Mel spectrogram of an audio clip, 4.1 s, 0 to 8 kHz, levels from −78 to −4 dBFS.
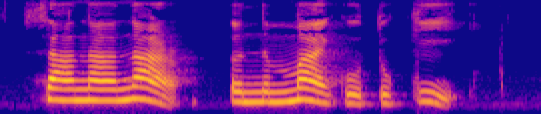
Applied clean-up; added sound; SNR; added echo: none; none; none; none.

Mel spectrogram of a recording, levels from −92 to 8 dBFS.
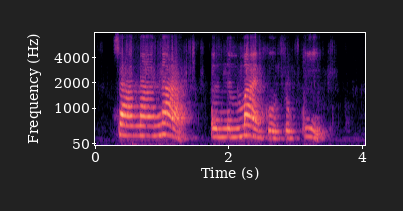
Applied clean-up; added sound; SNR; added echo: neural separator model SepFormer DNS4.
